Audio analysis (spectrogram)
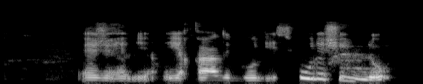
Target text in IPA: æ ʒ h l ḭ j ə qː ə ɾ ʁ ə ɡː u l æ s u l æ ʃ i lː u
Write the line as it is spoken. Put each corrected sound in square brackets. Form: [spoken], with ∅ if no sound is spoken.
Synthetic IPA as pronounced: æ ʒ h l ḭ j ə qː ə ɾ [ð] ə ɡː u l [i] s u l æ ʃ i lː u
